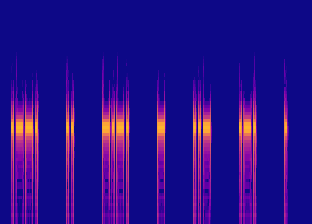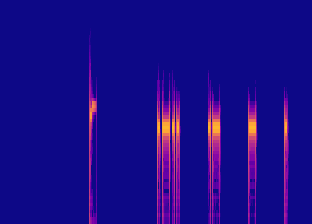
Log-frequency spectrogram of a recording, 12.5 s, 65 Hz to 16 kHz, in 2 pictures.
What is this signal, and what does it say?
Morse code, heard as a keyed tone, about 25 wpm, spaced as for 12 wpm, 700 Hz. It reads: PICTURE LATE
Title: 4x Character Spacing - Top 300 Words - 25wpm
